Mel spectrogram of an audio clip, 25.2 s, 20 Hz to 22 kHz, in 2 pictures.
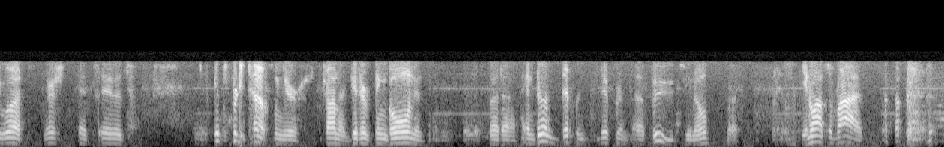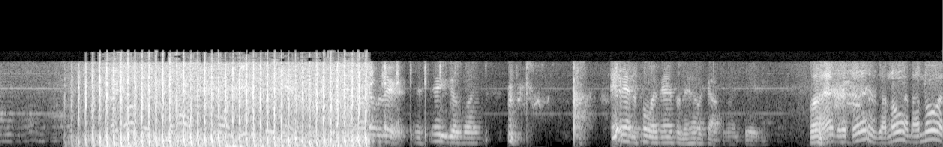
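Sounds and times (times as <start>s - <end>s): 
speech: 0.0s - 1.9s, 2.6s - 12.9s, 18.5s - 19.5s, 20.8s - 22.8s, 23.4s - 25.1s
helicopter flying with rapid rotor chop: 13.4s - 17.7s.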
